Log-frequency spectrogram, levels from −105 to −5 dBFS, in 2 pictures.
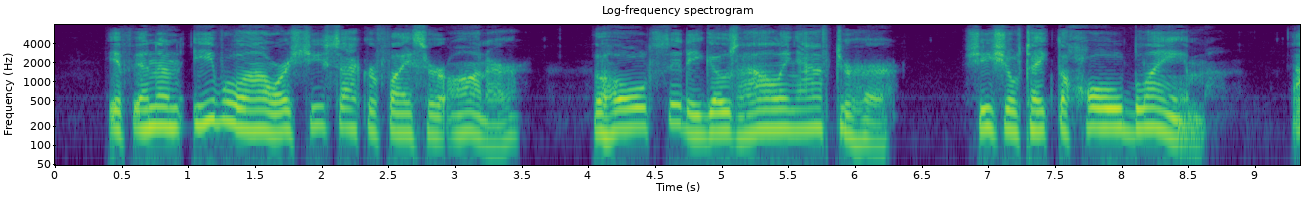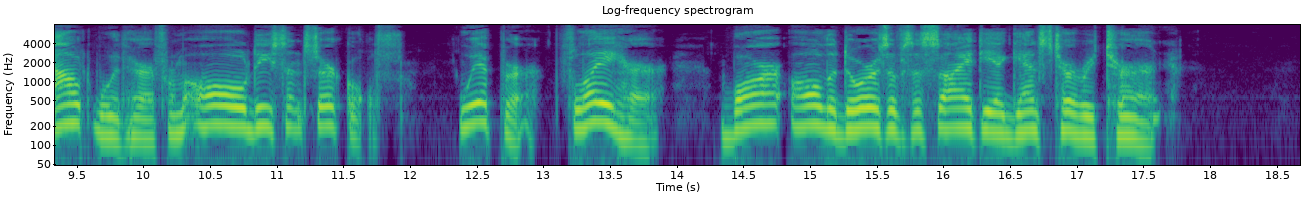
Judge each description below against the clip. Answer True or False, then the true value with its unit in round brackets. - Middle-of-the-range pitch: True (180 Hz)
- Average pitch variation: True (3.8 semitones)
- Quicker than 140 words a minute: False (135 wpm)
